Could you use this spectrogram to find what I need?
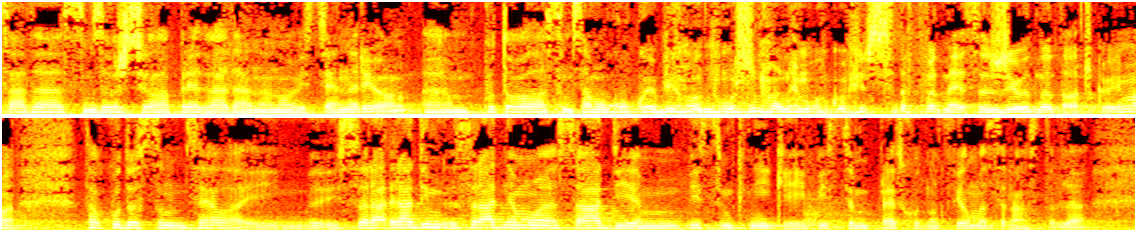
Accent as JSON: {"language": "Serbian", "town": "Kladovo", "region": "Bor District", "country": "Serbia", "tie": "born or raised there", "also_born_or_lived": "Romania", "said": "Odrasla sam u Kladovu, a upisala sam pravni u Beogradu"}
